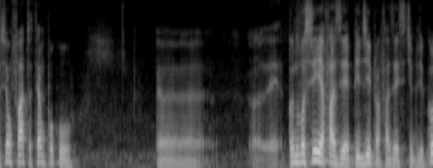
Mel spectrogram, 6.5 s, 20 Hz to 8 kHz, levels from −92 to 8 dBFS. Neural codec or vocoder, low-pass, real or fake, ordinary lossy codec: codec, 16 kHz, 4 kbps, FunCodec, trained on LibriTTS, 50 frames a second; none; fake; none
